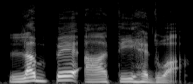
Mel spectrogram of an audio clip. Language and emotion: Urdu, neutral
